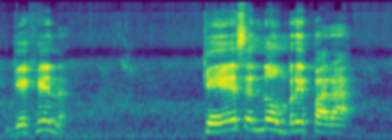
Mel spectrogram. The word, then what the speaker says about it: Gehenna: En inglés no, suena como G-I-E normal y dice G. Y luego la H suena como J y dice Gehenna, que es el nombre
